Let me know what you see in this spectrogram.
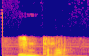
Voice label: "inside", Latin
